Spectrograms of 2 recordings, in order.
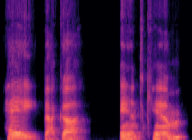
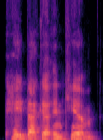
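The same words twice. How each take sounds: First: The phrase has odd, unnatural pauses. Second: The phrase flows smoothly without odd pauses. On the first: It sounds like a computer made it. "like this like weird kind of pausey thing" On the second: This is how the speaker naturally said it. "I said"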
